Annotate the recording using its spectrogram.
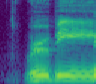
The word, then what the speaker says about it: RWBY: Ruby. – It's spelled R-W-B-Y. It's a series that Rooster Teeth put out. – Oh, Red, White, Blue, Yellow.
